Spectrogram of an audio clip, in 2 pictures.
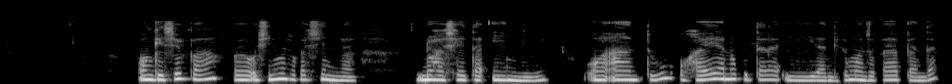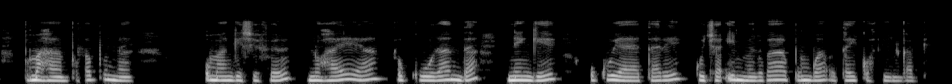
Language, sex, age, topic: Oshiwambo, female, 18-24, finance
